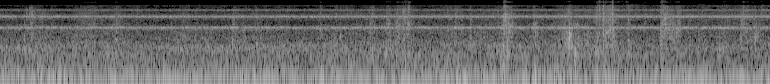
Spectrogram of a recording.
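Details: Cicadas in deep jungle along the way to Chhay Yong Waterfall, Areng area, Koh Kong Province, Cambodia: a steady, high, layered buzzing drone with several constant tones, overlaid by soft footsteps on the trail.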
